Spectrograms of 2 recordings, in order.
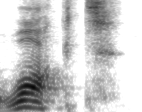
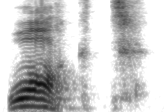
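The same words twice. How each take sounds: First: The final t is said strongly and clearly. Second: The final t is said strongly and clearly.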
